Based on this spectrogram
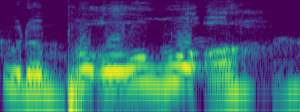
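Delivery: put-on teasing British accent, slow and high. Teasing a guest by imitating their British accent. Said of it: "you're taking the piss out of my accent".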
